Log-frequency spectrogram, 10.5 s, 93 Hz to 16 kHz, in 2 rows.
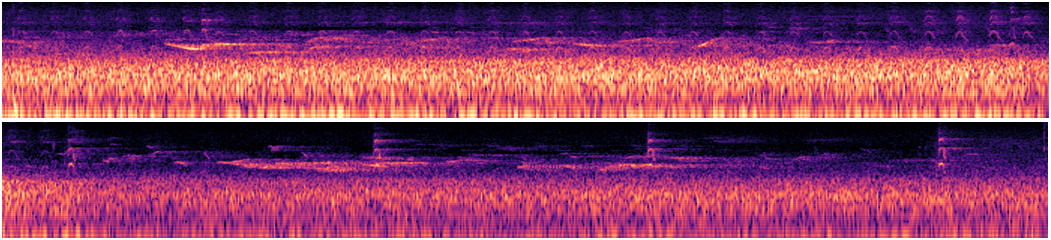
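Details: A young Great Spotted Woodpecker chick in Gloucestershire woodland in spring 2020 gives thin, high meeping begging calls, about four a second, over a loud steady rushing background noise.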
